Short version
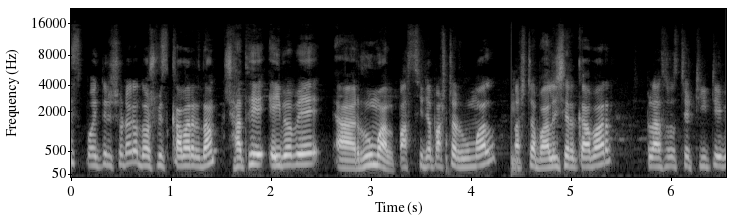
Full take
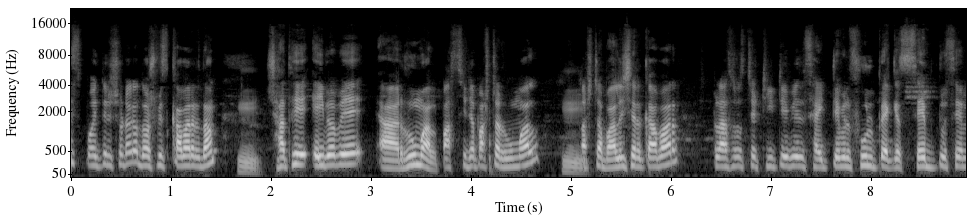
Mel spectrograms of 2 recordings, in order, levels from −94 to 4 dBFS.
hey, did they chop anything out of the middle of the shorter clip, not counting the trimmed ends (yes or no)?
yes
